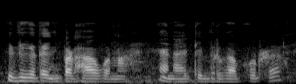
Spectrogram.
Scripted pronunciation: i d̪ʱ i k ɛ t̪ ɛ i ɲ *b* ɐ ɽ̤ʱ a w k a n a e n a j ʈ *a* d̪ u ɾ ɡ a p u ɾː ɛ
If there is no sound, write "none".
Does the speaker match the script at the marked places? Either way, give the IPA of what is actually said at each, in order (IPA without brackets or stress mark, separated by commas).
p, i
